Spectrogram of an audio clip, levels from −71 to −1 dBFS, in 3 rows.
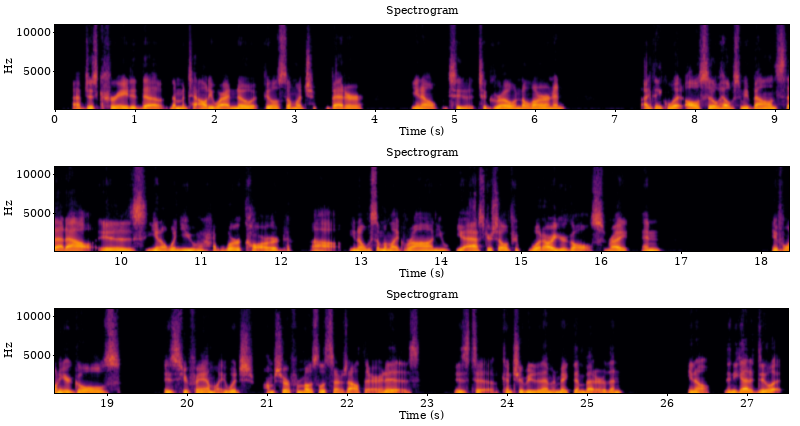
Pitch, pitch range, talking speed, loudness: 120 Hz, 115-135 Hz, 200 wpm, -20 LUFS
